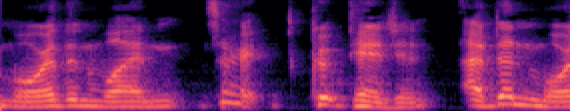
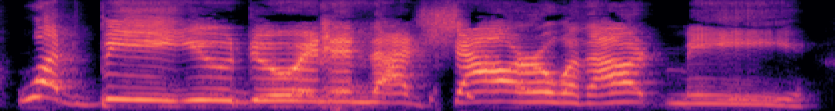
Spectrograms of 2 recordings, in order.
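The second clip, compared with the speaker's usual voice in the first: hammed-up British pirate accent, drifting; 6 semitones higher, slower than usual. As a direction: bellow like a peg-legged old British pirate. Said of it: "a pirate with a hat on and a peg leg walking in".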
